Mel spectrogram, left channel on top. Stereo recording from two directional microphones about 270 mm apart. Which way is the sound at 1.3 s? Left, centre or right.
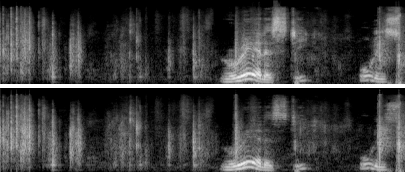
Centre.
